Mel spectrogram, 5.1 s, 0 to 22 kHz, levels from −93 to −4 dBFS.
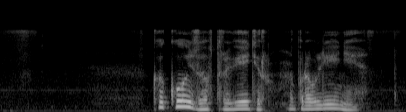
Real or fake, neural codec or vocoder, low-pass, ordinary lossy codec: real; none; 7.2 kHz; none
